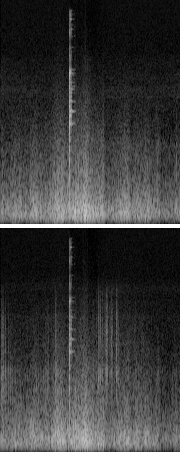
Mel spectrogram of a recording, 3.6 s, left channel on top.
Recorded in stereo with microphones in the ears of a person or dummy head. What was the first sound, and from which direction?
Breaking glass, 15° left (ahead or behind).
